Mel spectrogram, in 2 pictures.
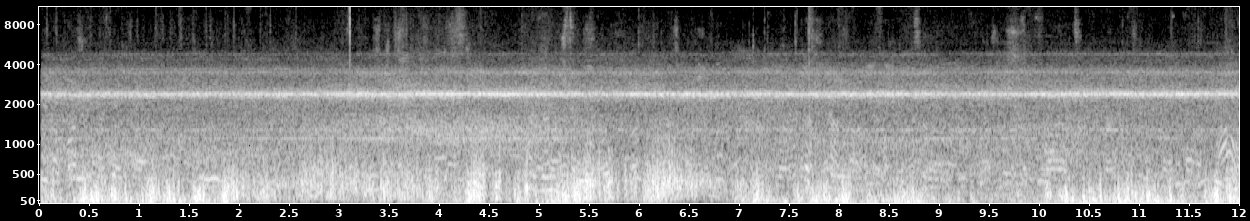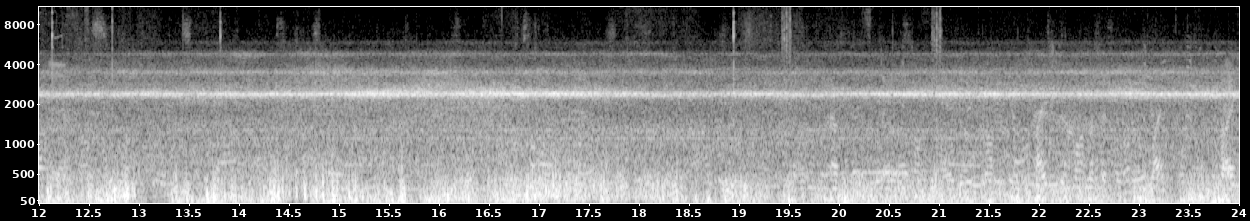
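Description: Distant USAF F-35A's Pratt & Whitney F135 jet engine running on the runway: a steady high whine over an uneven low rumble.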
